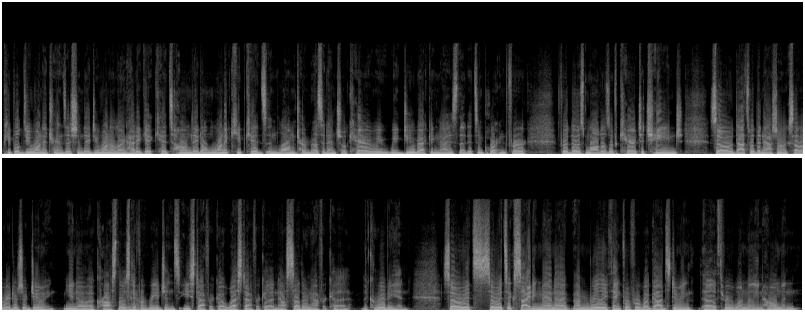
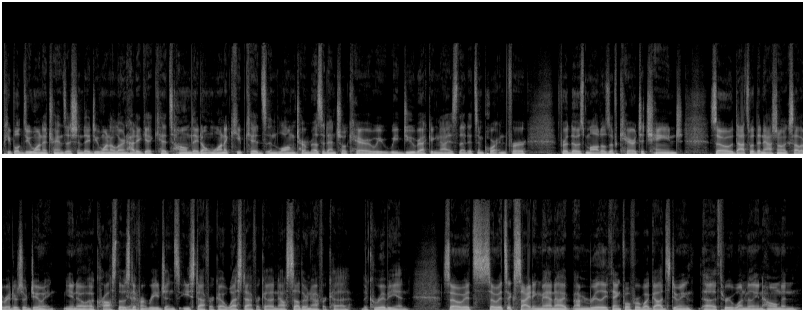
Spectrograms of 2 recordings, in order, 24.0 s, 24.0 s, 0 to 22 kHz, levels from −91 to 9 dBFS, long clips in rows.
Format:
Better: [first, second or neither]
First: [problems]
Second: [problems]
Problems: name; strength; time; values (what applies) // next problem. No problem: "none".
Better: second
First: distortion; slight; 10 dB below the speech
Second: none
